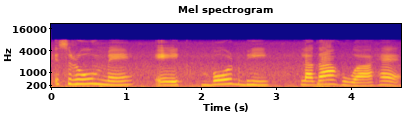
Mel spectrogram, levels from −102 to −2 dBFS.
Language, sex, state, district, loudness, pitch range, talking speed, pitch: Hindi, female, Madhya Pradesh, Katni, -12 LUFS, 225-265 Hz, 115 wpm, 235 Hz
